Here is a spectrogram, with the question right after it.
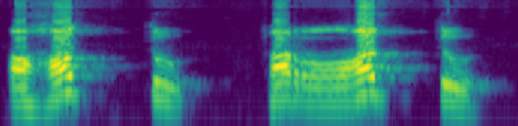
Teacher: अब ता में क़ा दाखिल हुई है लेकिन क़ा की तफखीम बाकी नजर आ रही है, तो ये नामुकम्मल अधूरा इदगाम हुआ। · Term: इदगाम नाकिस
